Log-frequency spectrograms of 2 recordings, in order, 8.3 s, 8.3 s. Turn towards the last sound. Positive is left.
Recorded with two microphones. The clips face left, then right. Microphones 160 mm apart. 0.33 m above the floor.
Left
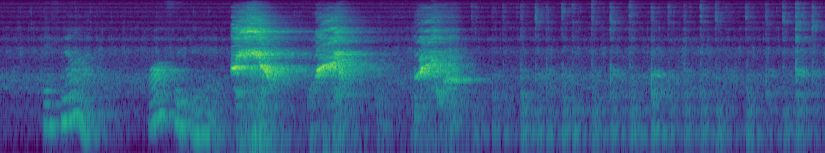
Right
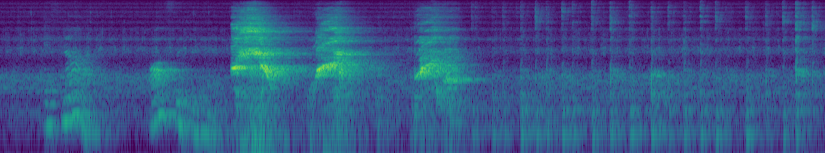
turn(degrees=-10)  # may be behind; listen again after turning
